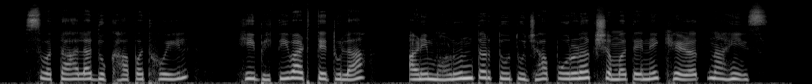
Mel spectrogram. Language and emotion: Marathi, fearful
